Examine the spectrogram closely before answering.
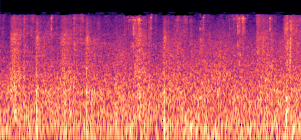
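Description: Footsteps crunch on icy ground.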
